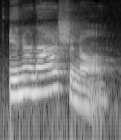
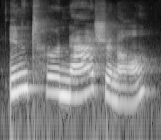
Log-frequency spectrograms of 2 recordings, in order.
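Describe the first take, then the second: First: The T after the N is dropped. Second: The T after the N is pronounced. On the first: The speaker calls it right. "let's try saying this in a more natural way" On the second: The speaker calls it wrong. "Instead of saying international"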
